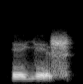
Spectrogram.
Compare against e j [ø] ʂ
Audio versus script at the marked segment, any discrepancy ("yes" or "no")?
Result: yes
